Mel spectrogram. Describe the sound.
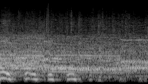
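An audience gives a round of applause: dense, steady clapping and crowd noise filling the brief moment, with voices cheering and talking mixed into the wash.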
